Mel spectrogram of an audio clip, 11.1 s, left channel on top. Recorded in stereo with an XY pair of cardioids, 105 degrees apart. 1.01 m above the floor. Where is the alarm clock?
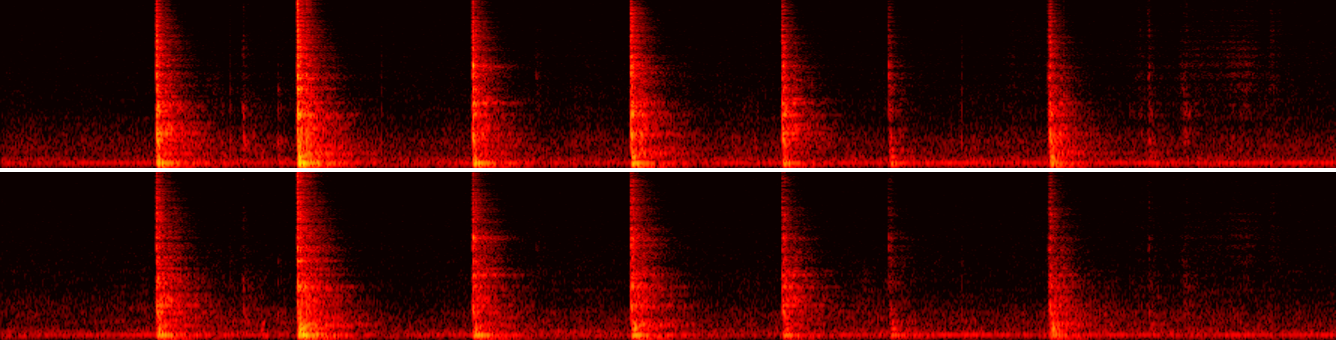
45° left, 1.7 m.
